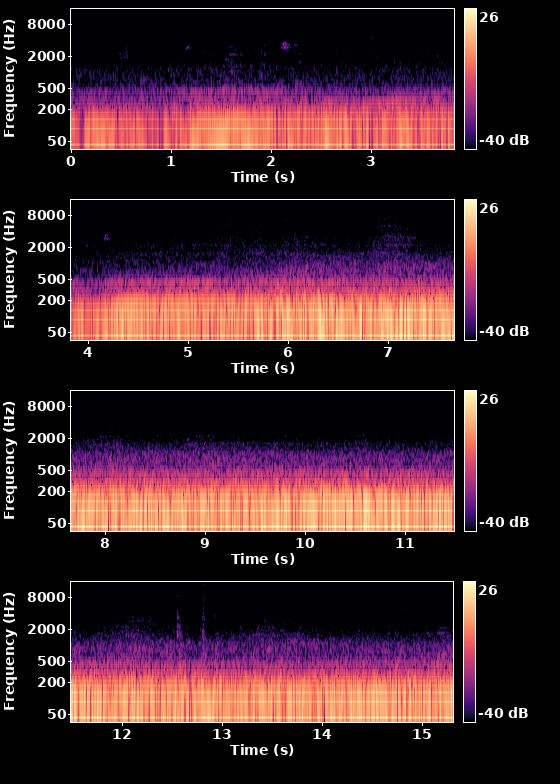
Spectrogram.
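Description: Road rumble grows louder as the car speeds up.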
